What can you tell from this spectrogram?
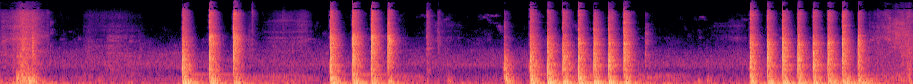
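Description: Mallet striking a chisel, chopping out the waste between two saw cuts in a wooden board. The blows come in four bursts of quick strikes with short pauses between.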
